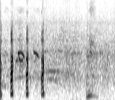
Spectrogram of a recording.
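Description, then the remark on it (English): Three sharp, isolated handclaps land in quick, even succession, then stop, a sparse smattering rather than real applause, greeting a guest as he is introduced. A faint murmur and a brief rising tone follow in the quiet background. “You hear the smattering of non-applause”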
